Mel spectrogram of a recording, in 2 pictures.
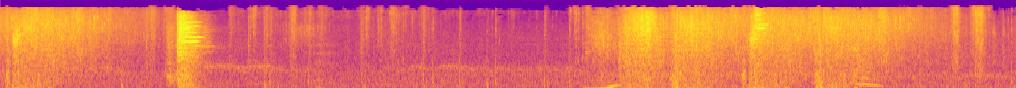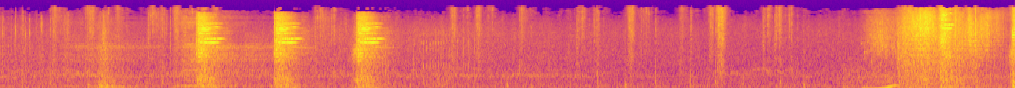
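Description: Armoured footsteps crunch on gravel.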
